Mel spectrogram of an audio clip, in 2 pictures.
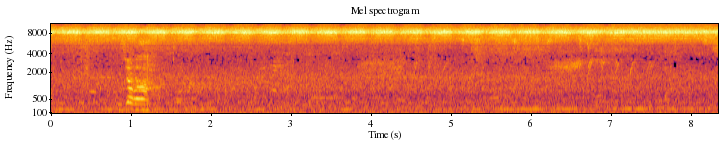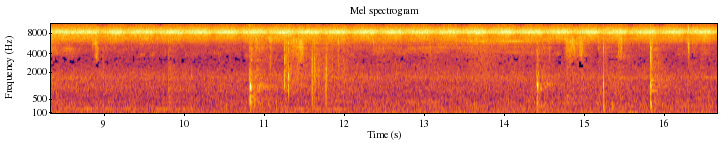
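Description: A steady, high-pitched insect chorus, like crickets, runs throughout. A few sharp knocks come in the second half, the loudest about 11 seconds in, typical of tennis balls being struck on the court.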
